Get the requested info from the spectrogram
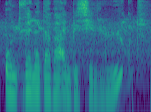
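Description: Pert fairy-tale princess. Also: female voice, low voice, fairly even intonation, moderate pace, warm tone, recorded from a distance, a little hiss or hum. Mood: smug, pleased. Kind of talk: children's radio play.

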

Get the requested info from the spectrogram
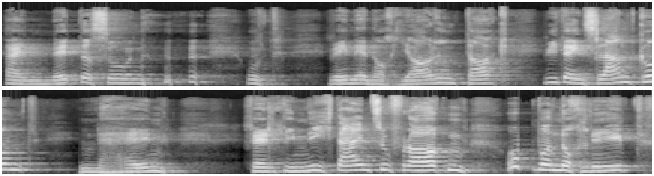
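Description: A man's voice: high voice, drawn-out words, echoey room. An actor in a German radio play, playing a frail, reproachful old man who mutters and repeats himself. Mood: muttering, reproachful. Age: older. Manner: rambling, repetitive muttering with sour chuckles.

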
